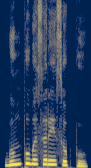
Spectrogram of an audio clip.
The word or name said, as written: ಗುಂಪುಬಸರೇಸೊಪ್ಪು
